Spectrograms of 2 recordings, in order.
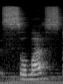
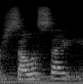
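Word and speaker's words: Celestite: so spirit angelite and celeste or celicite i've heard it pronounced both ways so however you pronounce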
